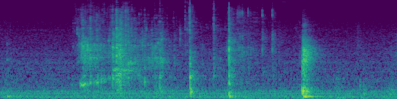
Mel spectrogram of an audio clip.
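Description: Ice cubes clink against a glass.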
